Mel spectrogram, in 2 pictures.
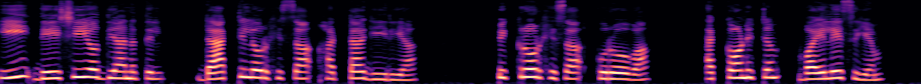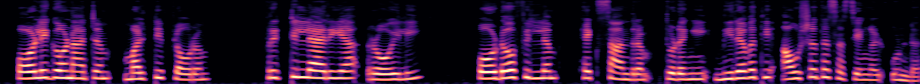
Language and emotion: Malayalam, neutral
